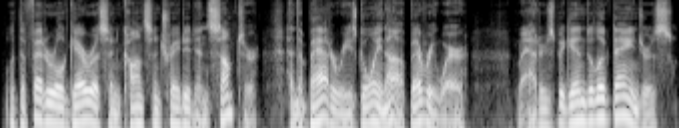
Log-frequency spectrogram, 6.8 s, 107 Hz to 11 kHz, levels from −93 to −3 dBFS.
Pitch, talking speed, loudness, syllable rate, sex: 110 Hz, 160 wpm, -16 LUFS, 6.1 syllables/s, male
